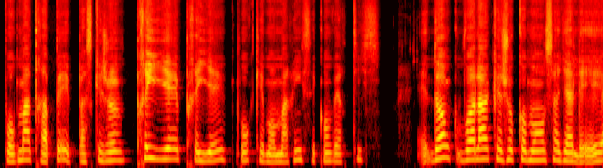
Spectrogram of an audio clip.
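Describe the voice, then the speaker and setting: Woman, middle-aged, low and warm, telling a personal testimony. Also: no echo, clean studio sound. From El Salvador. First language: Spanish. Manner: earnest, reflective, storytelling with pauses. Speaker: guest giving a faith testimony.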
